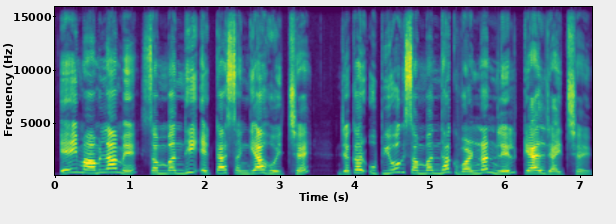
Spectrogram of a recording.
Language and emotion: Maithili, neutral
